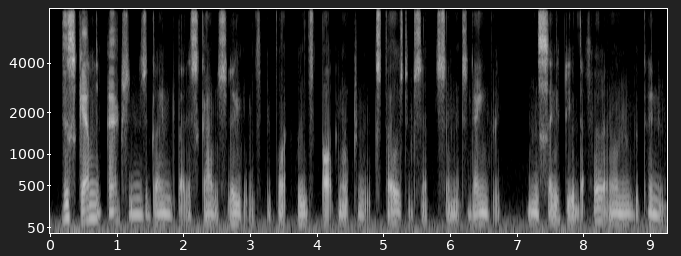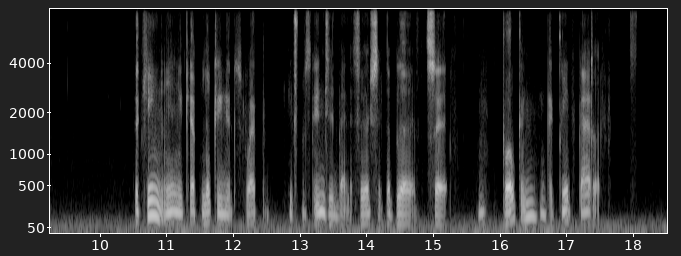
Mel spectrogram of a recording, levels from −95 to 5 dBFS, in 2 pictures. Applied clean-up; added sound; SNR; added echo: neural diffusion model UNIVERSE++.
